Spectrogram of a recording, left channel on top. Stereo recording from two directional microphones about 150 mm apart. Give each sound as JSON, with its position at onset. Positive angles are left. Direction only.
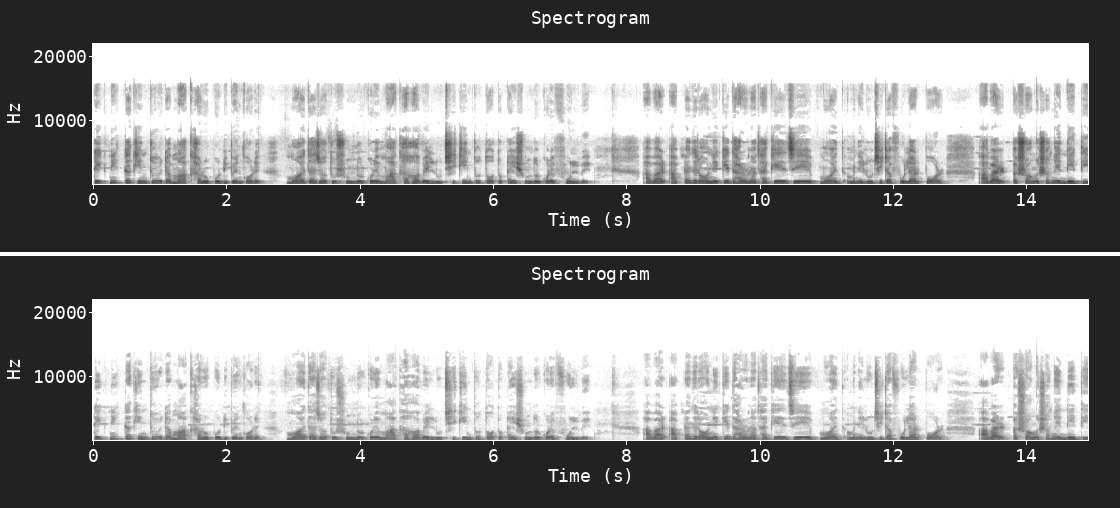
{"t": 0.0, "sound": "speech", "side_deg": 20}
{"t": 2.9, "sound": "speech", "side_deg": 15}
